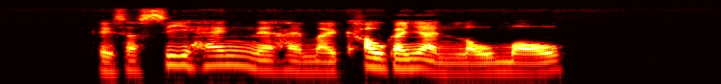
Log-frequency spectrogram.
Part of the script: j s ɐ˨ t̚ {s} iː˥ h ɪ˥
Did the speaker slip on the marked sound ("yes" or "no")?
no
